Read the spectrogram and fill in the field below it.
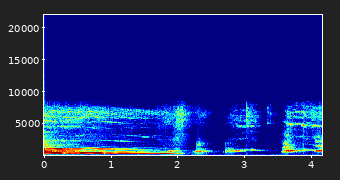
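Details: Pet male Siberian husky that loves to howl once someone gets him started: a long smooth tonal howl sliding slowly downward for two seconds, followed by several short broken yips and wavering cries.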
